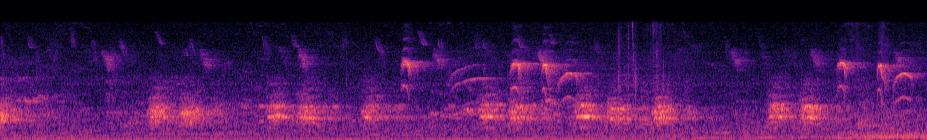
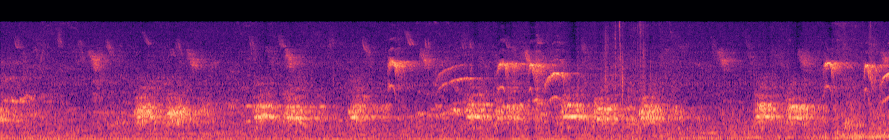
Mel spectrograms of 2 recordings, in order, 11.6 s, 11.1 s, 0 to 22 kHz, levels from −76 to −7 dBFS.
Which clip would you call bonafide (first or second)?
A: first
